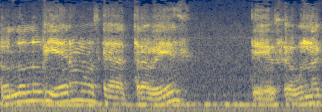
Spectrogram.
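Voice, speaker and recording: With noticeable background noise around him, a man speaks in lively intonation. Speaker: opposition political candidate. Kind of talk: phone interview.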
